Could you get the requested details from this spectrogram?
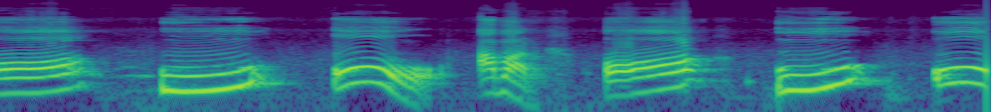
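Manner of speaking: each vowel অ, উ, ও said apart with rounded lips; vowel drill. Shown as a demonstration. Teacher leading the class through অ, উ, ও with rounded lips. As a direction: sound out অ, উ, ও one at a time. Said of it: "সকলে একটু উচ্চারণ করেন".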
